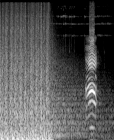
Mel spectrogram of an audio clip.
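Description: Automatic gunfire from the Angry Gun in a VR shooting game: a rapid, loud burst of shots for about a second, followed by a short sharp exclamation from a voice.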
